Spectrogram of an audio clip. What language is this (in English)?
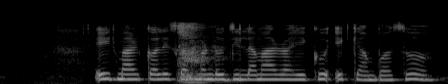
Nepali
